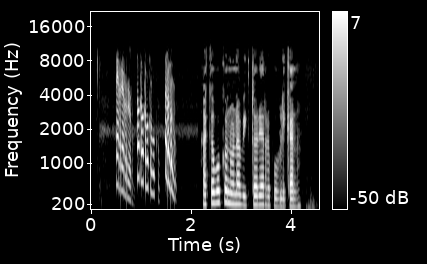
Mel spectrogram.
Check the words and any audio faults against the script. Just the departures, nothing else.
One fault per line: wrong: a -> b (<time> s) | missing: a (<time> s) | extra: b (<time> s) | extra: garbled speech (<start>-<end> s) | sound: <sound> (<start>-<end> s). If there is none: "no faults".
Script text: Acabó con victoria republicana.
sound: chirp (0.5-1.7 s)
extra: una (2.8 s)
